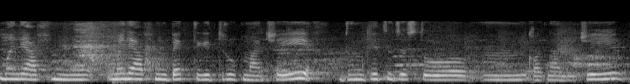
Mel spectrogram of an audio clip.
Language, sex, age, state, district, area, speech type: Nepali, female, 18-30, West Bengal, Darjeeling, rural, spontaneous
